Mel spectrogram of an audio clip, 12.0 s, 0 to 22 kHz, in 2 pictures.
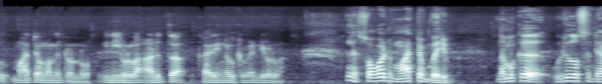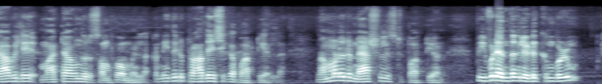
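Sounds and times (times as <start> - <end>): bird calling: 2.8 - 5.7.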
